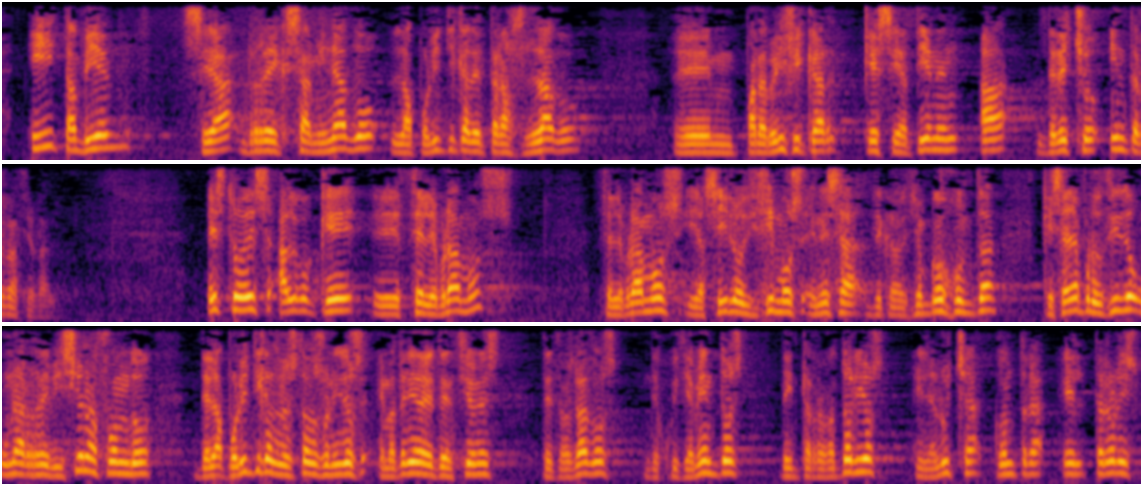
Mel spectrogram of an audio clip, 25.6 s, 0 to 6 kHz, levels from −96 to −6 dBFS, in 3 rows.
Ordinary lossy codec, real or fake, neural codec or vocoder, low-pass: none; real; none; 5.4 kHz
